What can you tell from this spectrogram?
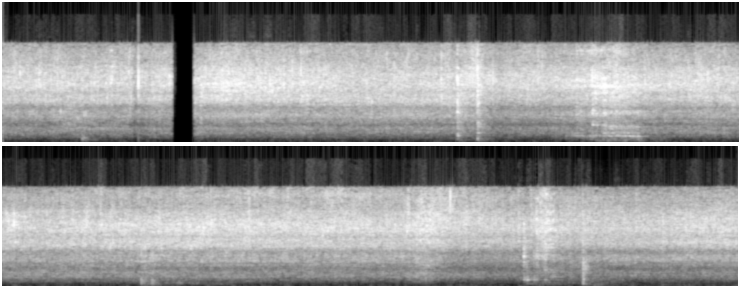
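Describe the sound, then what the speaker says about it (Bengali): Sliced banana stem sizzles with turmeric in a hot pan, a continuous loud frying hiss with occasional stirring scrapes and bursts of spattering. A brief dropout interrupts the sizzle near the start. "আমি পরিমাণ মতো হলুদ দিয়ে দিব, দিয়ে থোড়টা সুন্দর করে ভাজা ভাজা করব।"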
